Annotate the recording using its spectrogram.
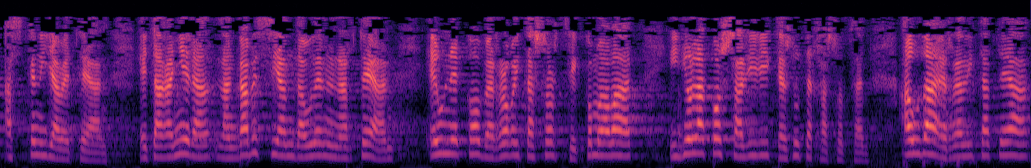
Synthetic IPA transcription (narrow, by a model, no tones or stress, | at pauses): aske̞niʎaβ̞e̞t̪e̞an | e̞t̪aɣ̞aɲe̞ɾalaŋɡaβ̞e̞siand̪awð̞e̞nenaɾt̪e̞an | e̞wne̞ko̞βe̞ro̞ɣ̞e̞jt̪aso̞ɾt͡siko̞maβat̪iɲo̞lako̞saɾiɾike̞zd̪ut̪e̞ʝaso̞t͡se̞n | awðae̞re̞alit̪at̪e̞a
